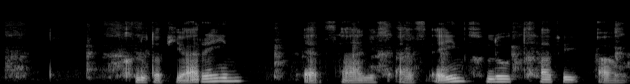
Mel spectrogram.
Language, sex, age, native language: Icelandic, male, 40-49, Russian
